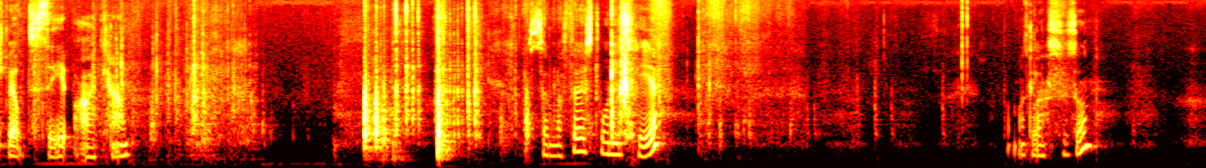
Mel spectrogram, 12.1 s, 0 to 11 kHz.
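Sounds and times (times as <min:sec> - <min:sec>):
card stock rustling: 0:06.2 - 0:08.0.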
